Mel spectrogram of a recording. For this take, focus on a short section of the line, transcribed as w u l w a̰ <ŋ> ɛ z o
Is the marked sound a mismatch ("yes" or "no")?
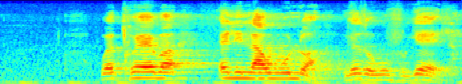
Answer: no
